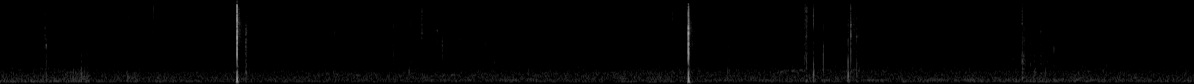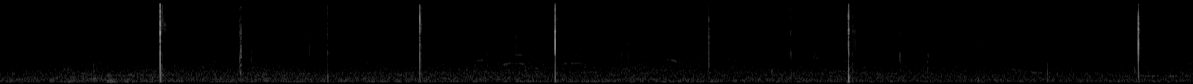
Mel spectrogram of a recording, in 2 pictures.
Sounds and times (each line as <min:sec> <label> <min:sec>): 0:02.4 stick sticks wood crackle snap break breaking 0:02.6
0:08.0 stick sticks wood crackle snap break breaking 0:08.7
0:10.2 stick sticks wood crackle snap break breaking 0:10.7
0:13.4 stick sticks wood crackle snap break breaking 0:15.3
0:19.0 stick sticks wood crackle snap break breaking 0:22.7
